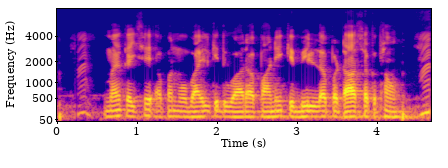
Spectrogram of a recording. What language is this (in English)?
Chhattisgarhi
